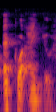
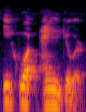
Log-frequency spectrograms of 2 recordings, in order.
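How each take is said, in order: First: "equiangular" starting with a short EH, as in "echo"; offhand alternative "equiangular" with an EH opening; short-E pronunciation. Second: "equiangular" starting with a long EE, as in "equal"; long-E pronunciation. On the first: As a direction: say "equiangular" as EK-wee-angular, softer. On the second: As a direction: say "equiangular" as EE-kwee-angular. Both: Shown as a demonstration. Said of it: "however you wish to pronounce it".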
